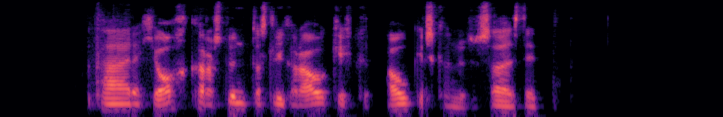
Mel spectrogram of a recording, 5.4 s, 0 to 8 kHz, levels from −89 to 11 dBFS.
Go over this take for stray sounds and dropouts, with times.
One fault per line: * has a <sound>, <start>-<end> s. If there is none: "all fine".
* has a dropout, 3.2-3.2 s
